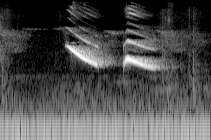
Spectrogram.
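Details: Captive green-winged saltator, opaline mutation, singing the virada Caratinga style while perched on a person's finger: two loud, clear whistles, each falling in pitch, over a steady low hum.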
